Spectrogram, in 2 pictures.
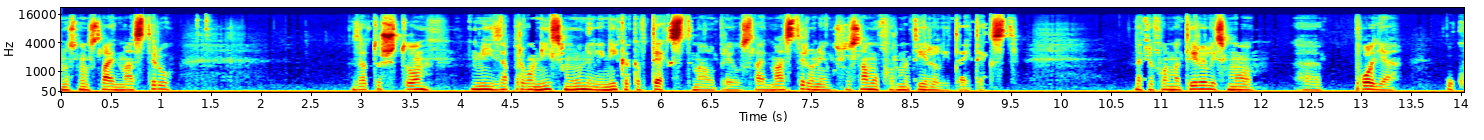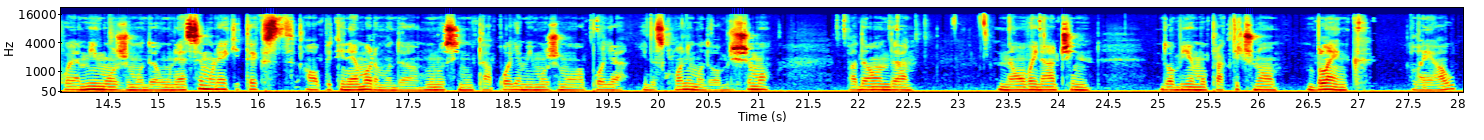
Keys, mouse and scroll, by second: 1.4 click, 2.4 scroll down 1, 19.3 click, 21.7 click.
